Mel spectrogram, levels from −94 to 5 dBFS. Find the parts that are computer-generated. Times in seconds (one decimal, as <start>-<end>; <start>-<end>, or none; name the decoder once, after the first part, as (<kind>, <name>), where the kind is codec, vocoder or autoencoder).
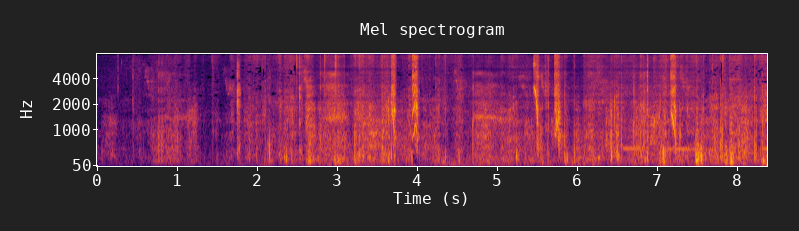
2.5-3.7 (codec, DAC); 4.6-7.5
